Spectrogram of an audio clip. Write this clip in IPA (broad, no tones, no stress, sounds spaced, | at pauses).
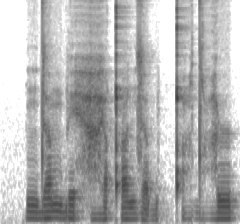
n d ɐ m b e h a̤ j qʼ ʉ n z ɐ b | qʼ ṳ dˤ a̤ ɹ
